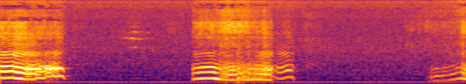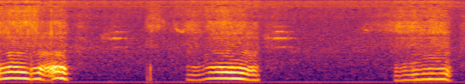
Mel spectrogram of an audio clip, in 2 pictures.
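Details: Loud snoring in a Yorkshire terrier: loud, tonal, whistling-whiny bursts about every two seconds, roughly with each breath, over a steady low hum.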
